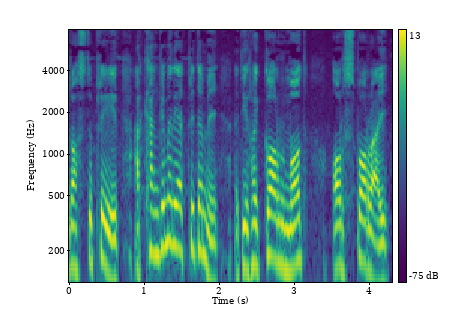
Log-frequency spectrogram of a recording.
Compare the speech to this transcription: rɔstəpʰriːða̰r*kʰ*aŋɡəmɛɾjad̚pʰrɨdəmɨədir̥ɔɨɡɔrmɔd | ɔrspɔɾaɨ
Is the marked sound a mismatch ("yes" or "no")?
no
